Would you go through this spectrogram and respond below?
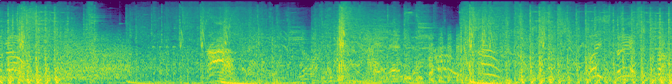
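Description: Automatic gunfire from an Outer Worlds firefight with auto mechanicals, dense rapid bursts rattling continuously throughout, with game voices talking over the shooting.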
